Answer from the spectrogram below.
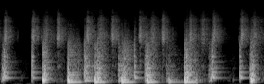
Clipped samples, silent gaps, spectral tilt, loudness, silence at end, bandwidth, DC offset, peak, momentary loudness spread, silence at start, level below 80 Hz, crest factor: under 0.1%; none; -6.5 dB/octave; -22 LUFS; 0 s; 13 kHz; under 0.1%; -2 dBFS; 7 LU; 0 s; -44 dBFS; 20 dB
